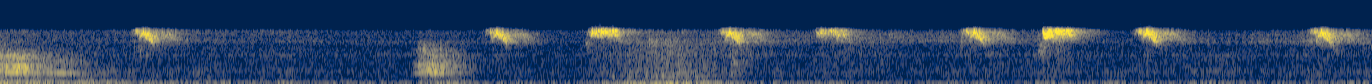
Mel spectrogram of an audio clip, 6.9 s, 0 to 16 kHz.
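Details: A flock of parakeets, up to ten birds, at a feeder on Houston's outskirts, Texas, in July 2021: a run of scratchy chattering squawks, quickening toward the end, with a few low knocks.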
